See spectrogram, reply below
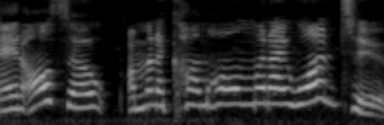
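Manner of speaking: high, loud, irritated rant.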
